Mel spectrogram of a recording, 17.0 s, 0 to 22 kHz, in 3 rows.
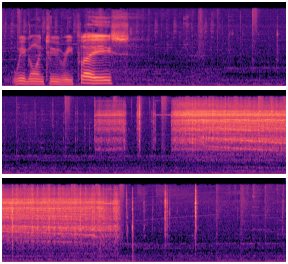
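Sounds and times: cordless drill motor whine: 0:07.5 - 0:14.0.

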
